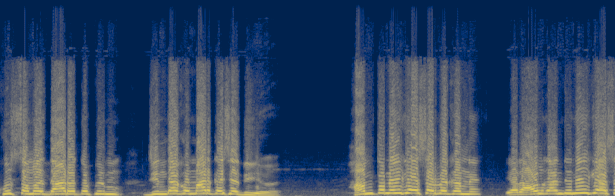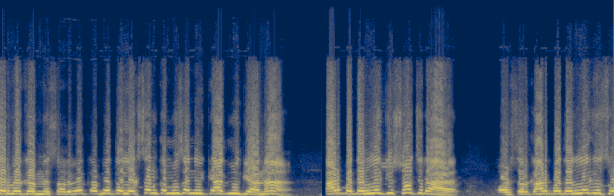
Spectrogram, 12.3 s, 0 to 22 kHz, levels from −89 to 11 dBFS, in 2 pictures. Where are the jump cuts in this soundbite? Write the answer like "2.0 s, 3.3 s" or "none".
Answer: 9.4 s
